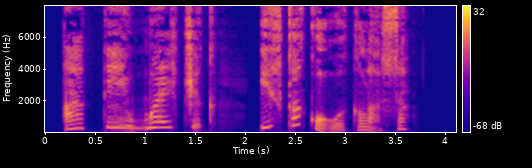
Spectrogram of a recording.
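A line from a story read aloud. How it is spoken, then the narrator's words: Old woman's voice. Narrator (Russian): старушечьим голосом спросила она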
